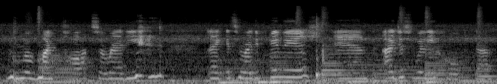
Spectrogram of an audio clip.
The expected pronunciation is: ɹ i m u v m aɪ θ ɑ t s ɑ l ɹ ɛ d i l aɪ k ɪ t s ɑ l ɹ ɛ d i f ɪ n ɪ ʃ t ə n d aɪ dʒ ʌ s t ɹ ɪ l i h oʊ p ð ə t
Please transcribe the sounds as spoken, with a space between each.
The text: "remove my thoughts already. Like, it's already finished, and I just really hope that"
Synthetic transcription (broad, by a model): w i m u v m aɪ t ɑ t s ɑ l ɹ ɛ d i l aɪ k ɪ t s ɑ l ɹ ɛ d i f ɪ n ɪ ʃ t ə n d aɪ dʒ ʌ s t ɹ ɪ l i h oʊ p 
